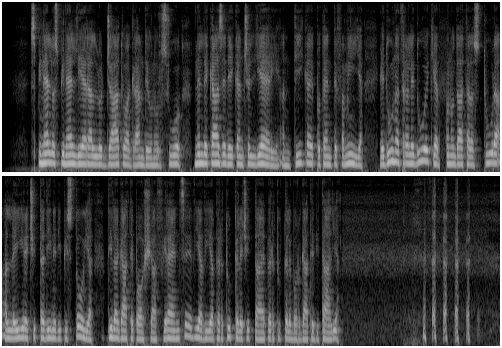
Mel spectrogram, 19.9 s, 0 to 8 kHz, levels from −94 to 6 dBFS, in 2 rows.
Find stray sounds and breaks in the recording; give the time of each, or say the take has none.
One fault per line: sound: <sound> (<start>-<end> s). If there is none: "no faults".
sound: dropout (8.8-8.9 s)
sound: laugh (18.0-19.5 s)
